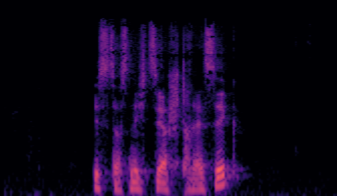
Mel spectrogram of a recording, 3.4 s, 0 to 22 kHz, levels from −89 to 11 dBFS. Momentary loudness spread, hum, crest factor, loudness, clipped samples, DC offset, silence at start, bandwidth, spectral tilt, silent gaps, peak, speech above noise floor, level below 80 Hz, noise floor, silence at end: 7 LU; none; 20 dB; -35 LUFS; under 0.1%; under 0.1%; 0.9 s; 16 kHz; -4.5 dB/octave; none; -18 dBFS; 45 dB; -62 dBFS; -79 dBFS; 1 s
